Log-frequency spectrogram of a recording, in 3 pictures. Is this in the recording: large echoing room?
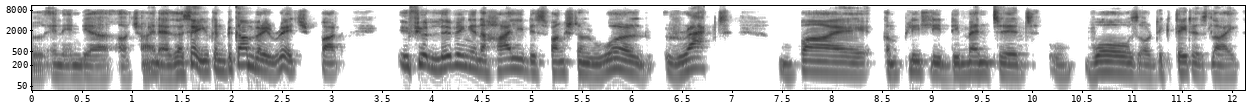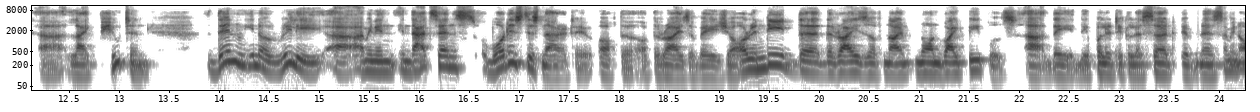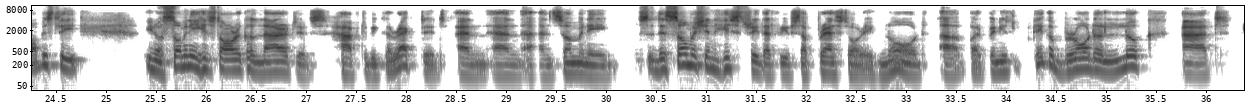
no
